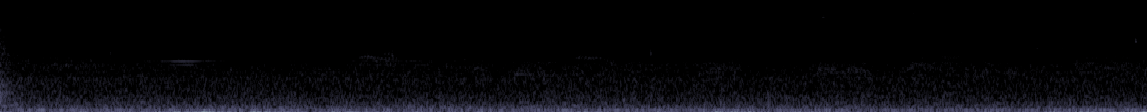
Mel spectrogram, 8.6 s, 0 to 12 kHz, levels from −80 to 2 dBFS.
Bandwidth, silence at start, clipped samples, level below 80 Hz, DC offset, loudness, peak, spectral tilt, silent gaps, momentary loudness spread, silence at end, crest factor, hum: 8.6 kHz; 0 s; under 0.1%; -54 dBFS; under 0.1%; -57 LUFS; -36 dBFS; -8 dB/octave; none; 2 LU; 0 s; 16 dB; none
